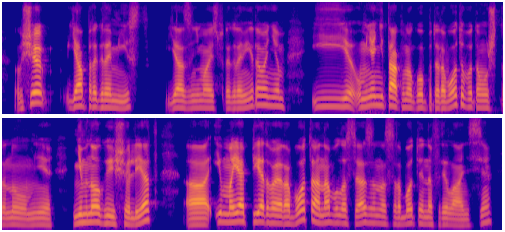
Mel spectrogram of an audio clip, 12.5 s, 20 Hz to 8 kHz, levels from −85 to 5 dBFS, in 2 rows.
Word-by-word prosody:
Вообще, 235 Hz, 0 st, +5 dB, 0.3 s
я- 175 Hz, +1 st, +3 dB
программист. 145 Hz, -, -5 dB, 0.2 s
Я 140 Hz, +4 st, 0 dB
занимаюсь 135 Hz, +1 st, -6 dB
программированием, 170 Hz, +7 st, -5 dB, 0.3 s
и 165 Hz, +1 st, -5 dB
у -, -, -6 dB
меня 175 Hz, +5 st, +1 dB
не 190 Hz, -, -6 dB
так 180 Hz, -3 st, +7 dB
много 145 Hz, -2 st, -5 dB
опыта 135 Hz, -1 st, -4 dB
работы, 165 Hz, +10 st, -2 dB
потому 140 Hz, -4 st, -5 dB
что, 125 Hz, -1 st, -7 dB
ну, 125 Hz, -1 st, -4 dB
мне 120 Hz, 0 st, -6 dB, 0.2 s
немного 170 Hz, +2 st, +2 dB
еще 140 Hz, -2 st, 0 dB
лет. 145 Hz, +12 st, +1 dB, 0.3 s
А, 125 Hz, +1 st, +6 dB
и -, -, -3 dB
моя 175 Hz, +2 st, +6 dB
первая 170 Hz, -4 st, +3 dB
работа, 185 Hz, +10 st, +2 dB
она 165 Hz, +1 st, +2 dB
была 155 Hz, -2 st, -4 dB
связана 150 Hz, +2 st, -3 dB
с 135 Hz, -, -12 dB
работой 140 Hz, +2 st, -4 dB
на 135 Hz, -, -4 dB
фрилансе. 125 Hz, -, -6 dB
150 Hz, 160 wpm, -23 LUFS, 130-170 Hz, 0.3 s, так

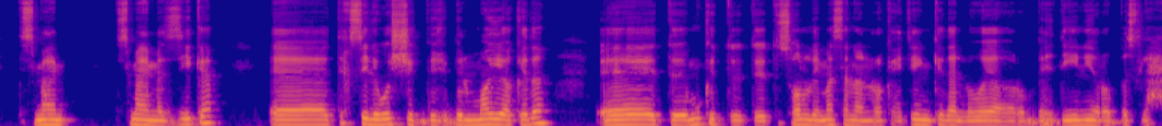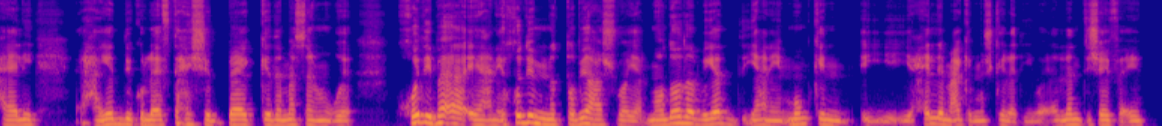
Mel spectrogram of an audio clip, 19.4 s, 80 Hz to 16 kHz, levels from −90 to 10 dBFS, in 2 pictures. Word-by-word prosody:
تسمعي 140 Hz, +1 st, +2 dB
م 135 Hz, -1 st, -1 dB, 0.4 s
تسمعي 140 Hz, +1 st, +1 dB
مزيكا 150 Hz, +8 st, -1 dB, 0.5 s
آآ، 140 Hz, 0 st, +2 dB
تغسلي 160 Hz, 0 st, +1 dB
وِشّك 150 Hz, -1 st, +1 dB
بش 130 Hz, -1 st, -3 dB
بالمَيَّة 140 Hz, +2 st, +2 dB
كده 165 Hz, +6 st, -1 dB, 0.4 s
آآ، 140 Hz, +1 st, +4 dB
ت 135 Hz, 0 st, -8 dB
ممكن 140 Hz, +2 st, +1 dB
ت 135 Hz, -, -12 dB
ت 125 Hz, -1 st, -7 dB
تصلّي 140 Hz, 0 st, -1 dB
مثلًا 130 Hz, -2 st, -1 dB
ركعتين 125 Hz, +3 st, -2 dB
كده 130 Hz, 0 st, -2 dB
اللي 120 Hz, -1 st, -2 dB
هو 125 Hz, 0 st, +1 dB
يا 120 Hz, -1 st, -1 dB
رب 120 Hz, -, -7 dB
اهديني، 130 Hz, +1 st, 0 dB
يا 130 Hz, -, +1 dB
رب 125 Hz, 0 st, -5 dB
اصلح 125 Hz, -, -7 dB
حالي، 135 Hz, 0 st, -1 dB, 0.4 s
الحاجات 135 Hz, +4 st, +1 dB
دي 150 Hz, -1 st, +1 dB
كلّها 135 Hz, -1 st, +2 dB
افتحي 140 Hz, +2 st, -2 dB
شبّاك 140 Hz, 0 st, +1 dB
كده 140 Hz, -2 st, +1 dB
مثلًا، 135 Hz, -2 st, 0 dB, 0.6 s
وخدي 200 Hz, +1 st, +5 dB
بقى 170 Hz, -4 st, +4 dB
يعني 135 Hz, -1 st, 0 dB
خدي 195 Hz, +7 st, +4 dB
من 155 Hz, -6 st, +4 dB
الطبيعة 145 Hz, +2 st, +1 dB
شويّة، 130 Hz, -3 st, -3 dB
الموضوع 140 Hz, +9 st, +2 dB
ده 175 Hz, -2 st, +5 dB
بجد 155 Hz, 0 st, 0 dB
يعني 135 Hz, -2 st, -1 dB
ممكن 145 Hz, -3 st, -1 dB
ي 245 Hz, -, -7 dB
يحل 155 Hz, +4 st, 0 dB
معاكِ 135 Hz, 0 st, -1 dB
المشكلة 125 Hz, 0 st, -4 dB
دي 115 Hz, +1 st, -12 dB
والَّا 130 Hz, +2 st, -2 dB
أنتِ 145 Hz, -2 st, -2 dB
شايفة 135 Hz, -1 st, 0 dB
إيه؟ 125 Hz, 0 st, -2 dB
140 Hz, 175 wpm, -23 LUFS, 130-150 Hz, 0.6 s, وخدي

